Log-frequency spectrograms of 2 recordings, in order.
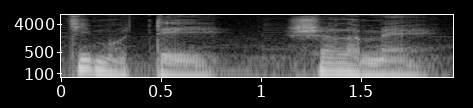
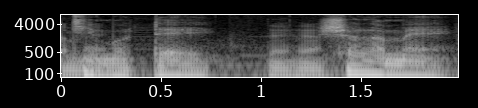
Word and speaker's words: Timothée Chalamet: In French, it is said as Timothée Chalamet. Timothée Chalamet.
